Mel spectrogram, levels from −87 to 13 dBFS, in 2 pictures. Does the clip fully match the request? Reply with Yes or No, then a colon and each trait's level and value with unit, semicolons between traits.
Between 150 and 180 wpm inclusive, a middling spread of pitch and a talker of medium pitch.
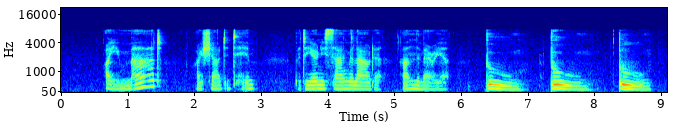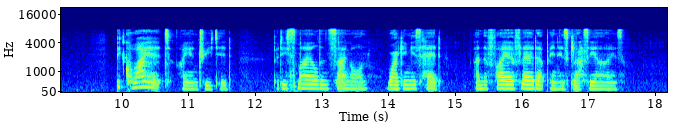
No: slow, 135 wpm; average, 3.0 semitones; medium, 175 Hz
